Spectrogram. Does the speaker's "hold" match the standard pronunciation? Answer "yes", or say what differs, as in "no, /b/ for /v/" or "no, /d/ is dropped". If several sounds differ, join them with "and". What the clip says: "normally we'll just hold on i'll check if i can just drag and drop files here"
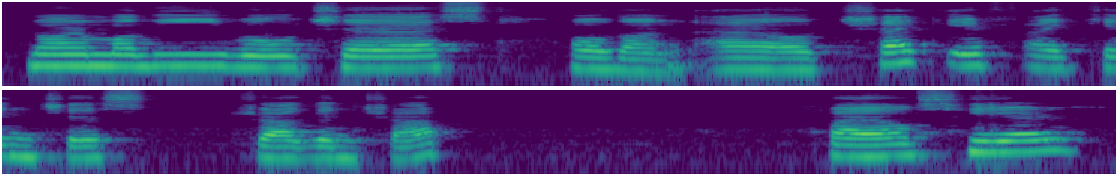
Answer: yes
